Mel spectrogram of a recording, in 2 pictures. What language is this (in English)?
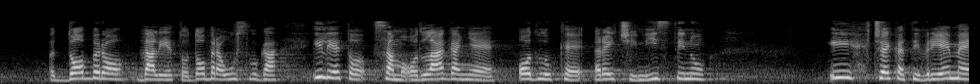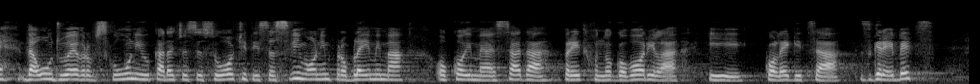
Croatian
